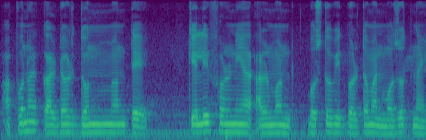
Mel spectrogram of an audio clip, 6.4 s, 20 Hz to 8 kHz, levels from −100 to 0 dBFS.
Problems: constant background noise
